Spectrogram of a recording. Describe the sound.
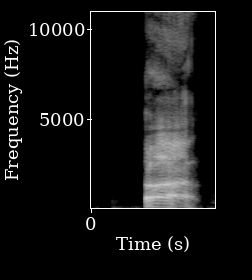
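A single loud burp rolls out for about half a second and stops abruptly, heard on its own with no talk over it.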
